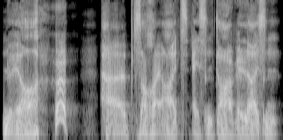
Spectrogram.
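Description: A man voicing a fearsome, gluttonous dragon in a storybook tale, slow and relishing. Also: sits low, steady tone, bright, forceful tone, dry recording, studio quality, voice pushed down, full character voice. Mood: smug. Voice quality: gravelly rasping.

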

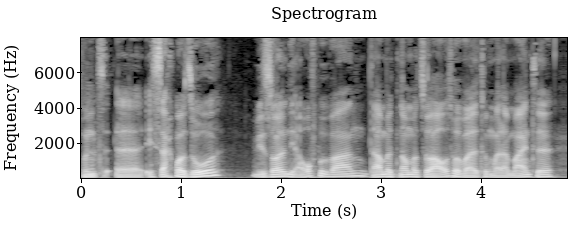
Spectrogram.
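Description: A man's voice: on the low side, fairly quick, vocal fry, a little mellow. A man co-hosting a casual podcast, telling stories in a rambling way with many fillers and casual swearing. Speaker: podcast co-host. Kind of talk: casual chat.

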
